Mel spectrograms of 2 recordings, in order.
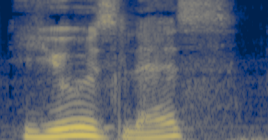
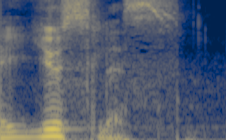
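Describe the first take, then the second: First: The middle consonant is not an s sound. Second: The middle consonant is a clear s sound. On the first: The speaker calls it wrong. "Don't pronounce it useless, which is another common mispronunciation" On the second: The speaker calls it right. "Say useless with the C sound"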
